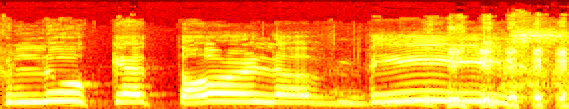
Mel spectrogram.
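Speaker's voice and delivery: put-on very high, slow Eastern European accent. Retelling how a puppet dog talked: Eastern European immigrant accent. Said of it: "an Eastern European who's just landed on Ellis Island".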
